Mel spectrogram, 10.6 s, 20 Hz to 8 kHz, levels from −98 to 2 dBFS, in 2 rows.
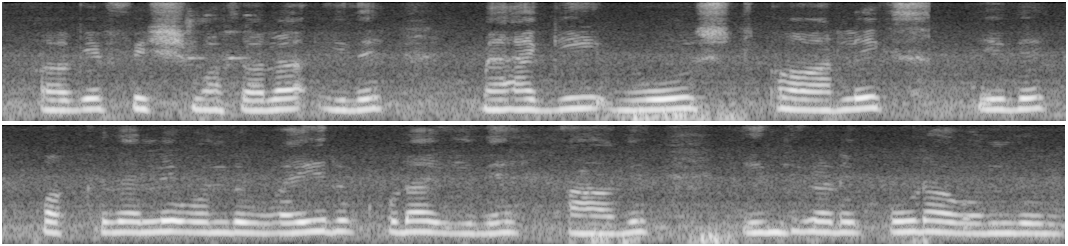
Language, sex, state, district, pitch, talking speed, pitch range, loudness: Kannada, female, Karnataka, Chamarajanagar, 225 Hz, 95 wpm, 215-235 Hz, -15 LUFS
